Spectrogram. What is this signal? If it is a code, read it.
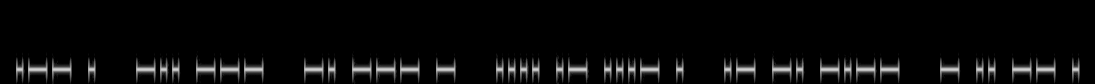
Morse code, heard as a keyed tone, about 20 wpm, 700 Hz. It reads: WE DO NOT HAVE ANY TIME
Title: Sentences with 4-Word Phrases - 20wpm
